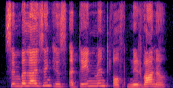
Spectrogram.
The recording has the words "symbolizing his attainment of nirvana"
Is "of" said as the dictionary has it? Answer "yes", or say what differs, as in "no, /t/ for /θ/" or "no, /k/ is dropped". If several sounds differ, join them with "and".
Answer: no, /p/ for /v/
